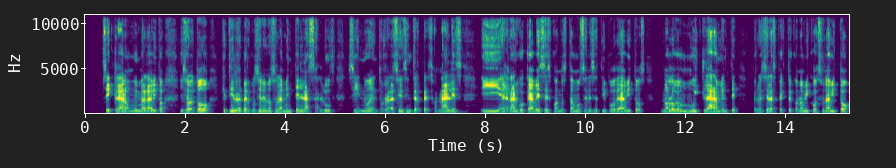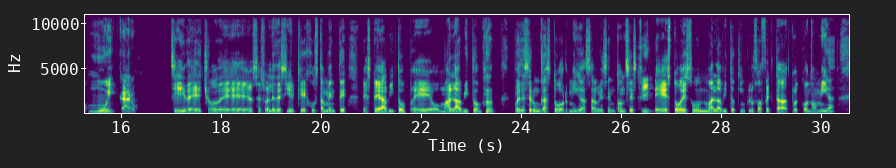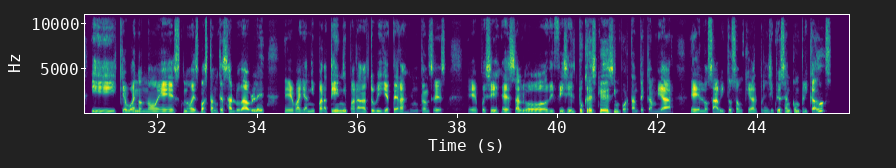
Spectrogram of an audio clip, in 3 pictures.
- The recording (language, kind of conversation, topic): Spanish, unstructured, ¿Alguna vez cambiaste un hábito y te sorprendieron los resultados?
- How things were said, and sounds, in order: chuckle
